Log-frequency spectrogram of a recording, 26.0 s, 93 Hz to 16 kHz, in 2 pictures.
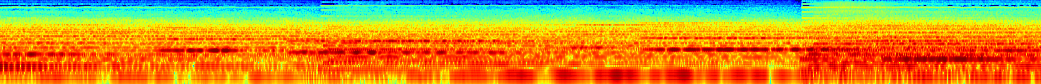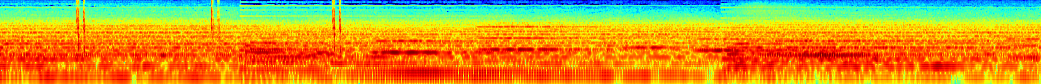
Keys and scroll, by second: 8.4 ctrl+j, 20.8 ctrl+j.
